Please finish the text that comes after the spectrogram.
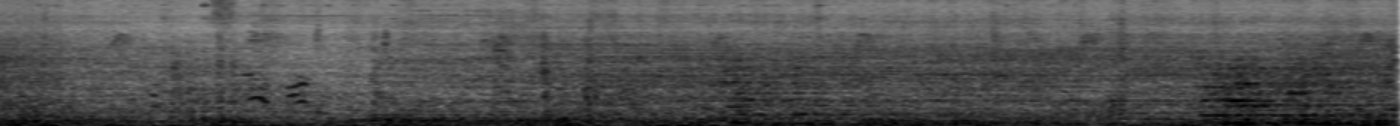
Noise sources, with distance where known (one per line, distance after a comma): engine of unclear size, far
person or small group talking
